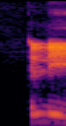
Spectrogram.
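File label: "keli", Malay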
